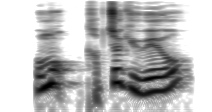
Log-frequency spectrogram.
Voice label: surprise

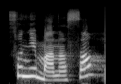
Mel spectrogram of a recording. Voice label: neutral, monologue

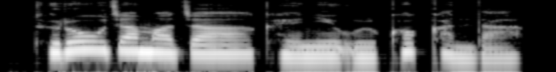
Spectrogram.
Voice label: sadness, monologue

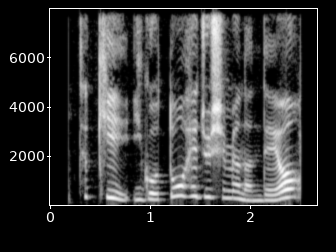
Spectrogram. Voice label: excitement; monologue

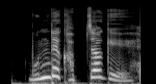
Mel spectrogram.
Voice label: fluster; monologue

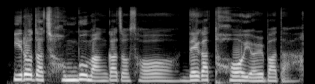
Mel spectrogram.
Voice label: anger; monologue

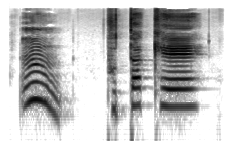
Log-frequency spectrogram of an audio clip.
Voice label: excitement; monologue

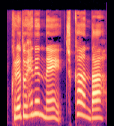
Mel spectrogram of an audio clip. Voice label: joy; monologue

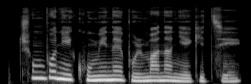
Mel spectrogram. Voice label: sadness, monologue

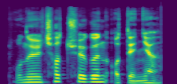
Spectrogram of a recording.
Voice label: neutral

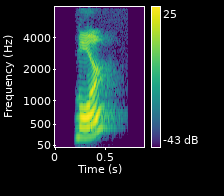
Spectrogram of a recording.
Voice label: neutral, monologue

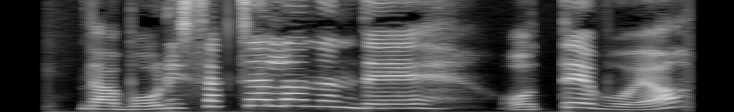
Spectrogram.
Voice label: shy; monologue

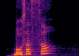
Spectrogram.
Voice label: excitement, monologue

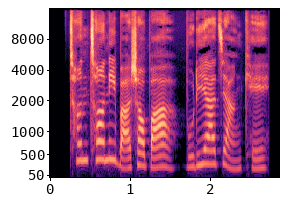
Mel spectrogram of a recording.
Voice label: joy

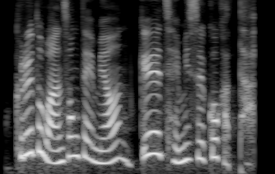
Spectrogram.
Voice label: joy; monologue

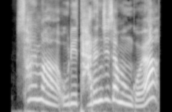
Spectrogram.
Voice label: surprise, monologue

